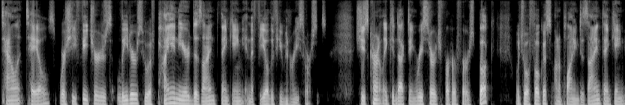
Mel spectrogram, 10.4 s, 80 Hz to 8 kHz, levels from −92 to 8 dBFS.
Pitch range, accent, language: 95-120 Hz, American, English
